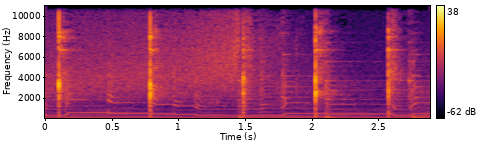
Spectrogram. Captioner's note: hammering in anger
